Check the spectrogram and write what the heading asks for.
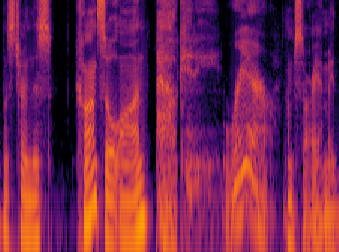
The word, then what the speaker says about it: Powkiddy: Even though it's spelled D with D's instead of T's.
